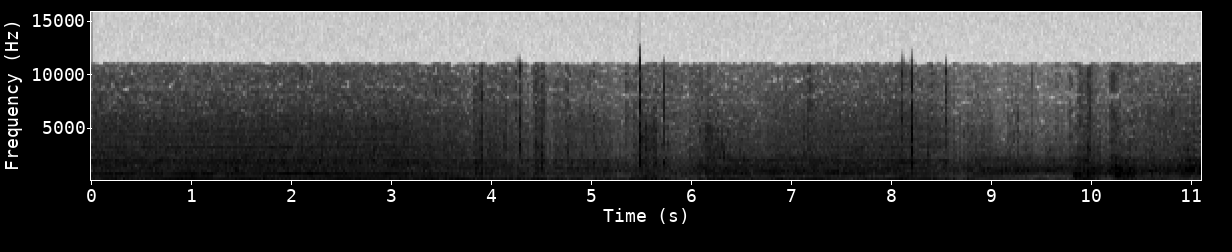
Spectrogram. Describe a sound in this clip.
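A racing car engine roars steadily, its pitch dropping as it slows for a bend.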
